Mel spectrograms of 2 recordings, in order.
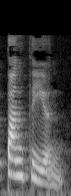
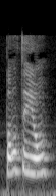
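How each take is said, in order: First: It is said with an English pronunciation. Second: It is said with a French pronunciation. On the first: "the Pantheon in English" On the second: "in French has two nasal sounds"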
